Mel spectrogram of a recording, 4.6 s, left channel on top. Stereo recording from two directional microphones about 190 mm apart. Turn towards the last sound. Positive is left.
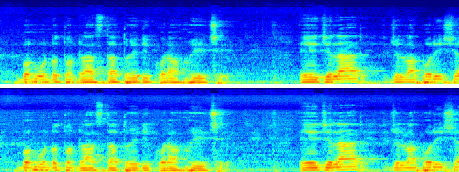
turn(degrees=-55)  # may be behind; listen again after turning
